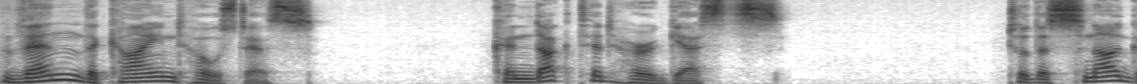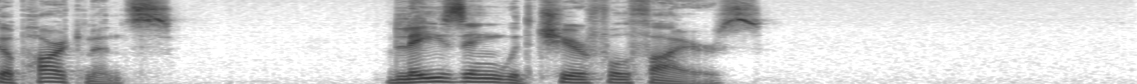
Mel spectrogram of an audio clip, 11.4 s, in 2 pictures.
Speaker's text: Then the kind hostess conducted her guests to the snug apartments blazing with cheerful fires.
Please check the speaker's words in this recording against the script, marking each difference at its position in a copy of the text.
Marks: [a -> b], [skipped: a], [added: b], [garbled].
Then the kind hostess conducted her guests to the snug apartments blazing with cheerful fires.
